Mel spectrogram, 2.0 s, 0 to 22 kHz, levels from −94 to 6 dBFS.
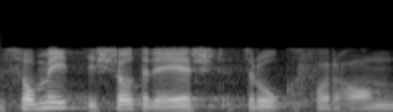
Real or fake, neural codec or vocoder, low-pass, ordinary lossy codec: fake; vocoder, 44.1 kHz, 128 mel bands every 512 samples, BigVGAN v2; 3.6 kHz; none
